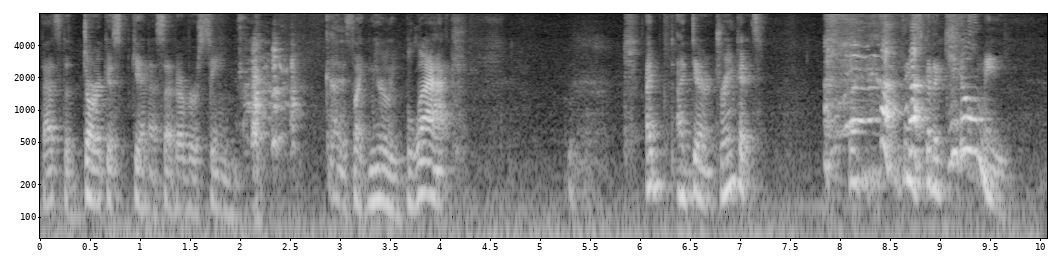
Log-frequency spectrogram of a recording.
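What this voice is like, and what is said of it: Poor put-on Irish accent. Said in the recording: “you've got to work on your Irish accent. It's terrible.”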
